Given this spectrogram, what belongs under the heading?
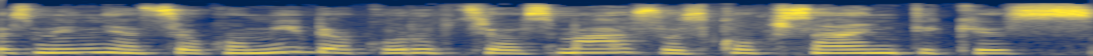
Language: Lithuanian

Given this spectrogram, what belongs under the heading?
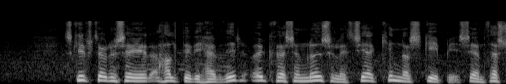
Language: Icelandic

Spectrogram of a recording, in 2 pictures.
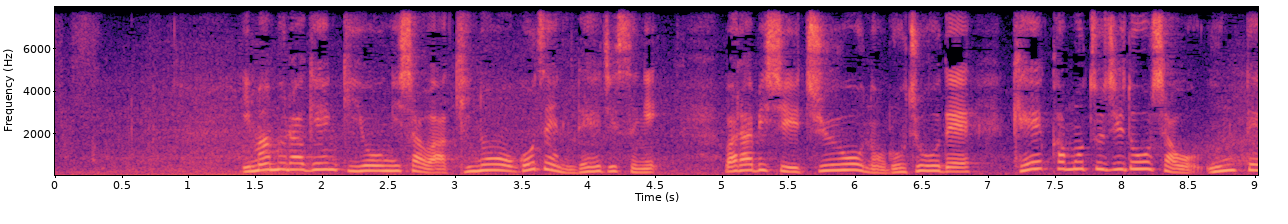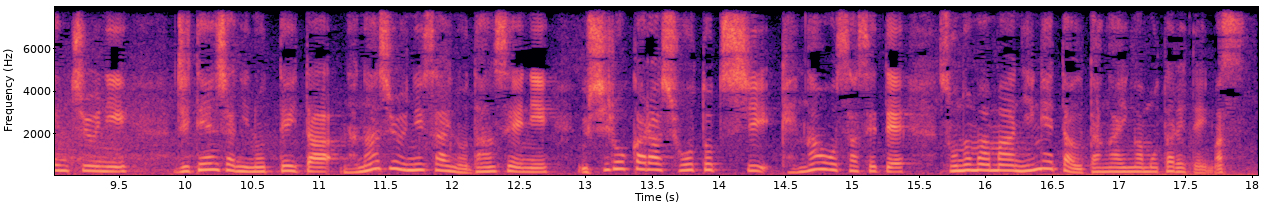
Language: Japanese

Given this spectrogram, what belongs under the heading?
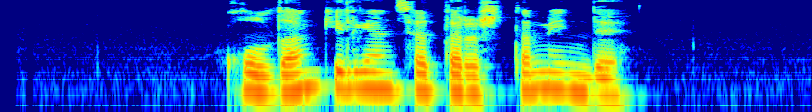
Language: Bashkir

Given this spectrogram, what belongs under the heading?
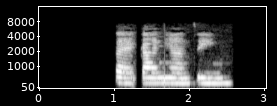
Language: Thai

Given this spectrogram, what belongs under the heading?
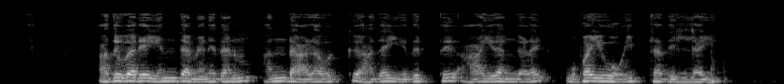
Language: Tamil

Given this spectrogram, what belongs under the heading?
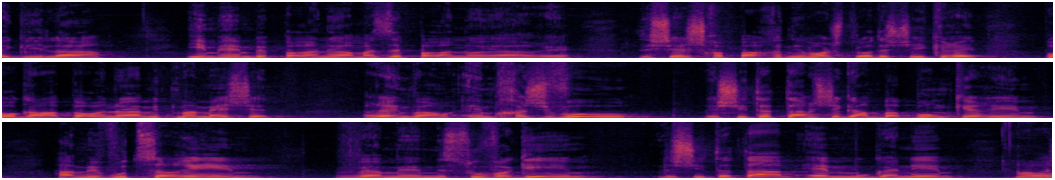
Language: Hebrew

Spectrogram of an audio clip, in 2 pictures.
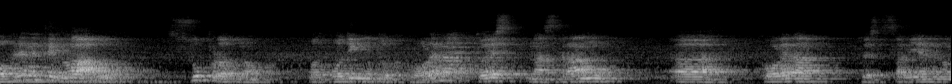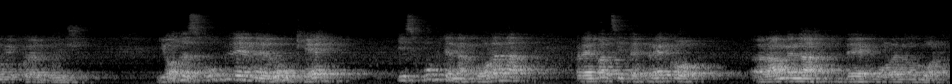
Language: Serbian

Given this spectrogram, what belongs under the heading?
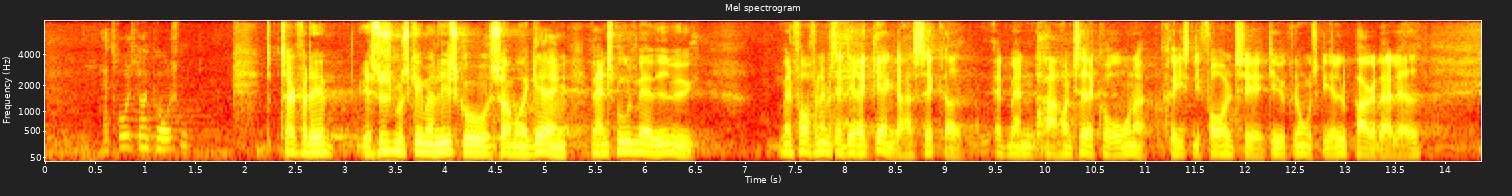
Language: Danish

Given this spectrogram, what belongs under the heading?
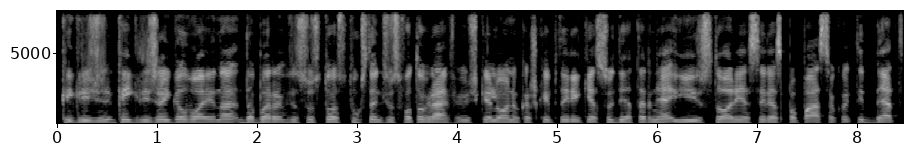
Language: Lithuanian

